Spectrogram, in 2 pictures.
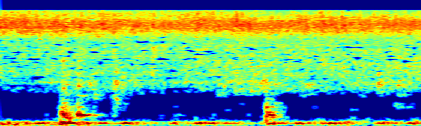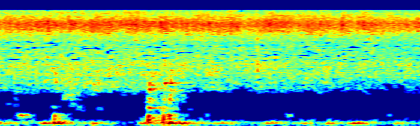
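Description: Fried chicken pieces and masala sizzling in hot oil in a non-stick pan as a wooden spatula stirs them together, with a few short scrapes of the spatula through the mix.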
